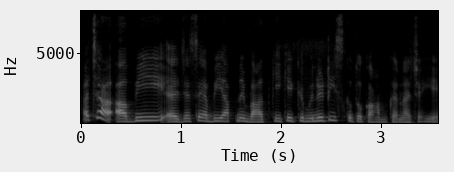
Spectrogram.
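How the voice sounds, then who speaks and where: A woman speaks in a plain, everyday voice with medium pitch and lively intonation. The recording is very clean, with a silent background. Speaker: radio host and programme manager. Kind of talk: radio podcast host, conversational interview.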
